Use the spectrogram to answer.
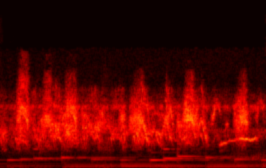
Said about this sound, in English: Birds, called village weavers.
